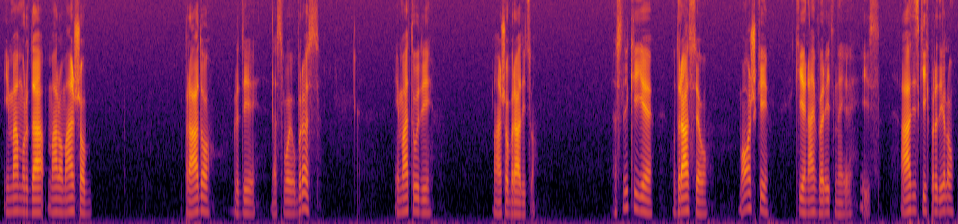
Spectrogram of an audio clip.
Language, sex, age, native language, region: Slovenian, male, 18-29, Slovenian, Central Slovenia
